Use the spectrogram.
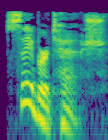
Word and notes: sabretache: British English

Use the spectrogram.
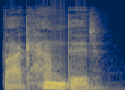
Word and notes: backhanded: British English

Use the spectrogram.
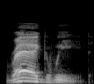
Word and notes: ragweed: British English

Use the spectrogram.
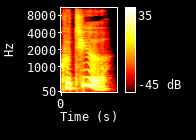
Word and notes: couture: British English

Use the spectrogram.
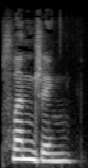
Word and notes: plunging: American English

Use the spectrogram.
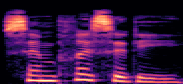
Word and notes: simplicity: American English

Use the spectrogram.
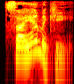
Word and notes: sciamachy: British English

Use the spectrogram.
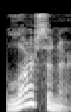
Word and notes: larcener: British English

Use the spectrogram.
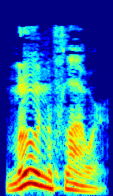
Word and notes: moonflower: British English

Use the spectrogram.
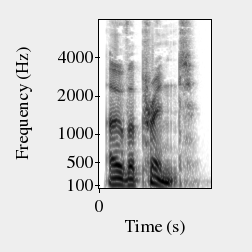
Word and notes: overprint: British English

